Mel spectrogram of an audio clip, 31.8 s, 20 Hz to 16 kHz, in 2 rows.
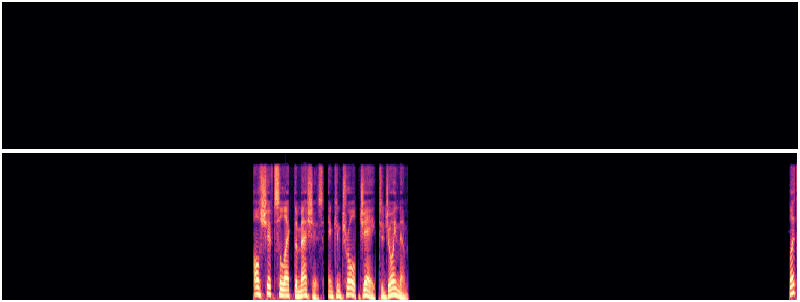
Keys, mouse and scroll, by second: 2.5 click, 3.2 s, 4.3 click, 5.7 KP_0, 7.7 middle click, 9.4 shift+`, 12.2 ctrl+alt+KP_0, 12.9 shift+`, 14.4-15.3 a, 15.5 a, 15.9 a, 19.5 click, 21.1 click, 21.9 shift+click, 23.5 ctrl+j, 26.2 click, 27.4 click, 28.6 click, 29.4 click.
